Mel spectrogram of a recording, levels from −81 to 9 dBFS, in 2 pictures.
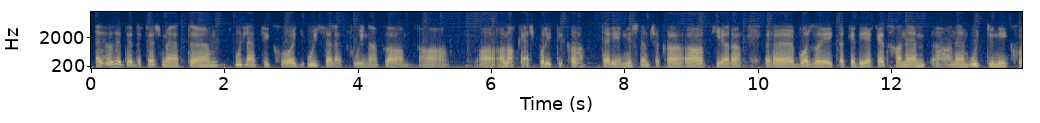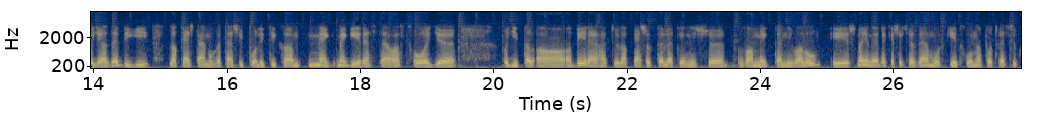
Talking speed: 140 wpm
